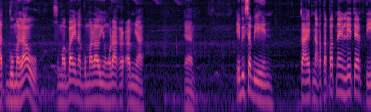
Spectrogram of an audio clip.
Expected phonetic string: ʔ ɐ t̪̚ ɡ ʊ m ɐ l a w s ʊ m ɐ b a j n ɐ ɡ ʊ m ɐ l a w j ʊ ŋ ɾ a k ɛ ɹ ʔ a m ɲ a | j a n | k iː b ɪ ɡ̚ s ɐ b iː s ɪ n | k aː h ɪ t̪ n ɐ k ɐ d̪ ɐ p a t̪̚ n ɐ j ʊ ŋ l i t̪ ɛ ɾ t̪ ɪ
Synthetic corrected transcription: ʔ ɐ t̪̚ ɡ ʊ m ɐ l a w s ʊ m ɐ b a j n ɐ ɡ ʊ m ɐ l a w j ʊ ŋ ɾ a k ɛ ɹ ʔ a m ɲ a | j a n | ʔ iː b ɪ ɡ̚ s ɐ b iː h ɪ n | k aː h ɪ t̪ n ɐ k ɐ t̪ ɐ p a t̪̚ n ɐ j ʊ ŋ l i t̪ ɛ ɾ t̪ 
